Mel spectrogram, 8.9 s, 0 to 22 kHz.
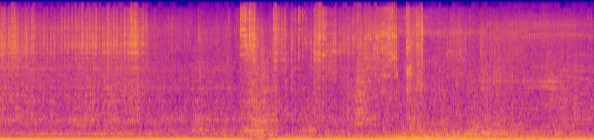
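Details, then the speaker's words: Homemade hydraulic vibratory roller from Case 252 roller front end on Cat 226B skid steer, vibrator on: loud diesel drone with heavy rapid rattling thump from drum vibrator; normal operation. "Now Sarah's going to turn it on right now so you can hear it, and now she's going to go ahead and roll it."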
